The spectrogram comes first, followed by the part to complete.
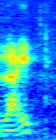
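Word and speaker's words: write: Again word है राइट, इसमें W silent है।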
